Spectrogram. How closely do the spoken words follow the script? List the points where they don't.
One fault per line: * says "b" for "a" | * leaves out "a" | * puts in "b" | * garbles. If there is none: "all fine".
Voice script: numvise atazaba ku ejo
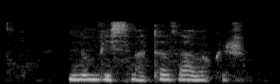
all fine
